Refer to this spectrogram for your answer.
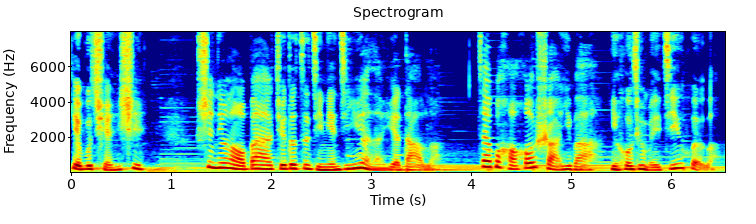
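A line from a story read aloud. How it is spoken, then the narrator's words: Mother laughing. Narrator (Chinese): 老妈笑着说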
